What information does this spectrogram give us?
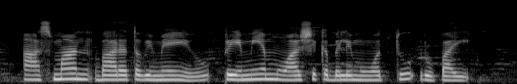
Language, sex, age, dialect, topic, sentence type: Kannada, female, 18-24, Mysore Kannada, banking, statement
